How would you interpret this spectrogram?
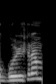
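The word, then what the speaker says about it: Ngultrum: 124 नगुल्ट्रम जिसको गुलट्रम पढ़ा जाता है। एन को साइलेंट रखा जाता है।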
